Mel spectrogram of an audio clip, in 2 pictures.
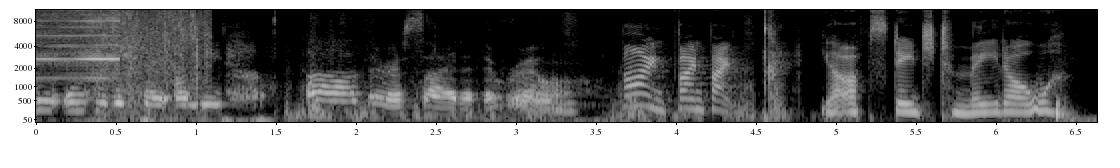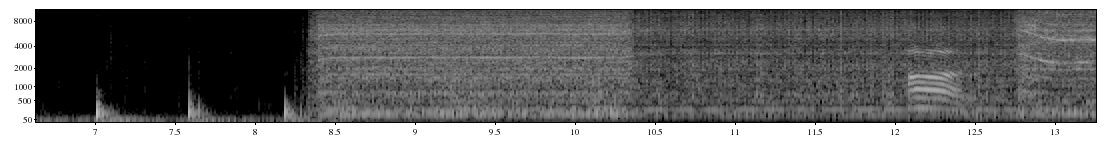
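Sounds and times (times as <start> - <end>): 
paper shredder running: 0.0 - 1.1, 8.3 - 13.2
speech: 0.5 - 7.2, 8.2 - 9.0.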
